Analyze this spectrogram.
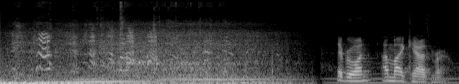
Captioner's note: men and women laughing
